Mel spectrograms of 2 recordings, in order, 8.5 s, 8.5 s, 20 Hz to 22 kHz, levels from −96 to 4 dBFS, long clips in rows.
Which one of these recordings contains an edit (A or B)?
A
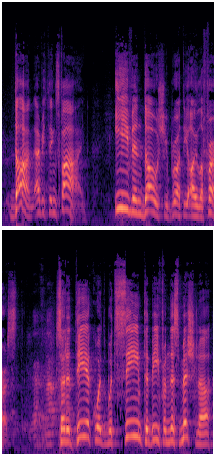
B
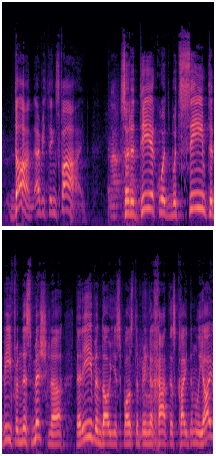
B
